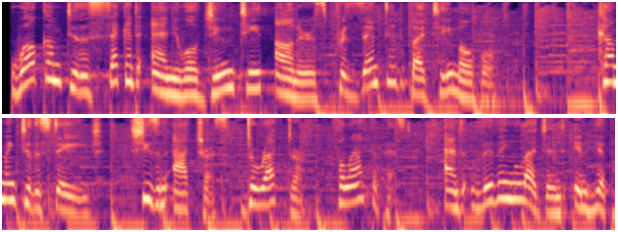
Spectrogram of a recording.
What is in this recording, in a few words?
Voice of God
